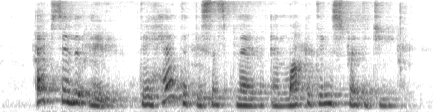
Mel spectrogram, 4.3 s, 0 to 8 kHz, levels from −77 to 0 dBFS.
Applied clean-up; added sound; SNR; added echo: neural separator model SepFormer DNS4.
